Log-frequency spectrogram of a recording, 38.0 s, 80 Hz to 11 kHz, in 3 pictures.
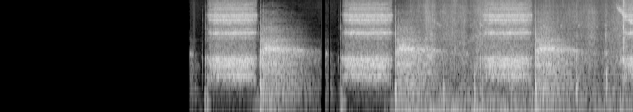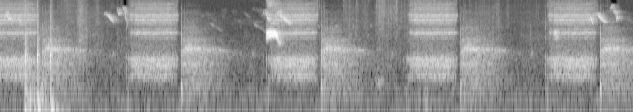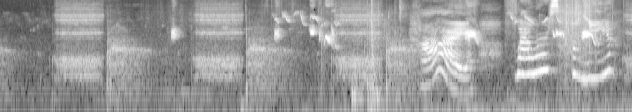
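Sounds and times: small birds chirping: 0:03.8 - 0:37.9
mechanical respirator breathing: 0:04.1 - 0:33.8, 0:36.3 - 0:37.9.

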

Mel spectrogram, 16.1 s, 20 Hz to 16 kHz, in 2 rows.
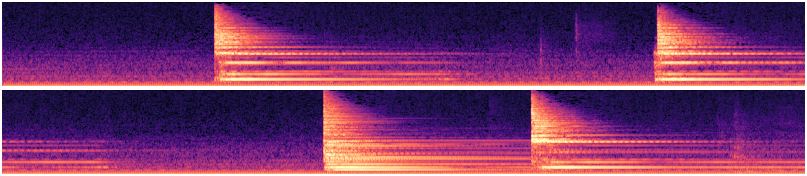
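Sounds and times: bell-like metal percussion strikes: 0:11.3 - 0:16.0.

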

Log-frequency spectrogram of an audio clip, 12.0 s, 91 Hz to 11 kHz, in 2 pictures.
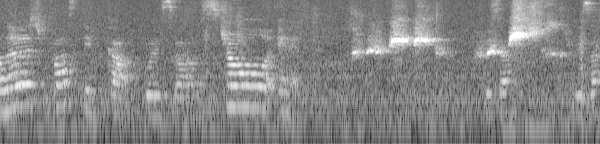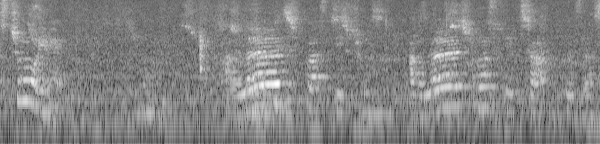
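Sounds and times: high-pitched whistle-like tones: 0:03.5 - 0:05.7.

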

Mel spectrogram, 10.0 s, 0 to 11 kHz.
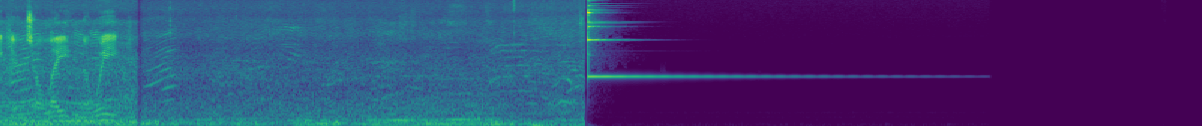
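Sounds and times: bell-like ding: 0:04.9 - 0:08.2.

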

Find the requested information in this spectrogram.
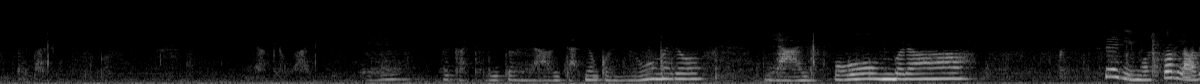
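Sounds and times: steady low hum: 0:00.0 - 0:12.0
person whispering: 0:00.2 - 0:01.3, 0:02.4 - 0:04.2.

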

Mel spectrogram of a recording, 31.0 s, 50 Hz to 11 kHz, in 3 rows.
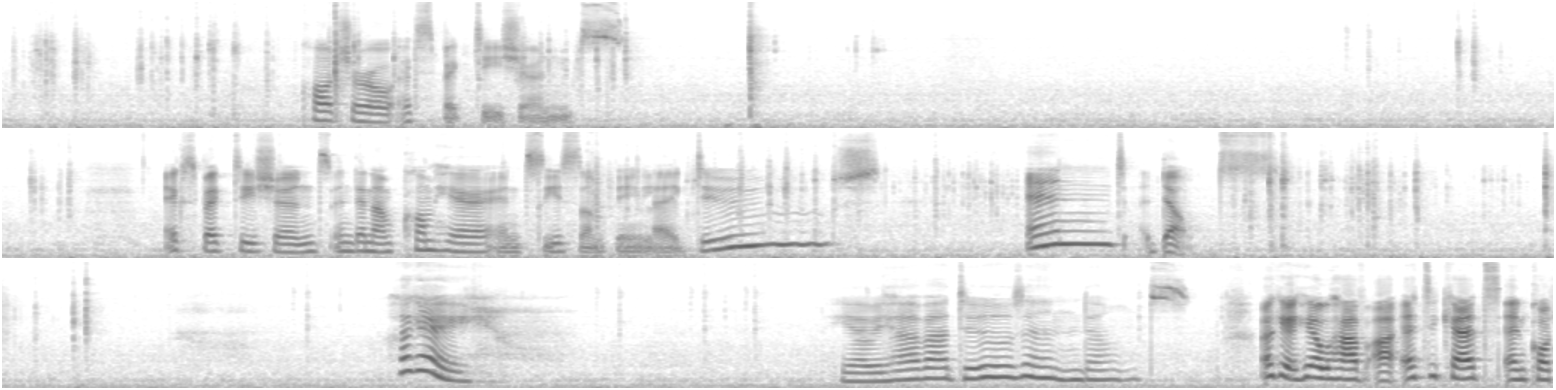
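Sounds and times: computer keyboard typing: 0:00.0 - 0:04.3, 0:05.0 - 0:05.9, 0:08.9 - 0:10.9, 0:14.0 - 0:17.2, 0:18.5 - 0:21.4, 0:24.6 - 0:25.8
steady low hum: 0:00.0 - 0:31.0.

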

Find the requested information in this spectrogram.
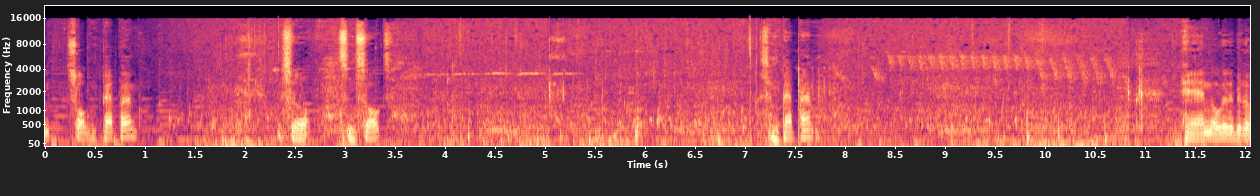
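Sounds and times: bird trilling: 0:03.6 - 0:05.5, 0:07.8 - 0:10.9.

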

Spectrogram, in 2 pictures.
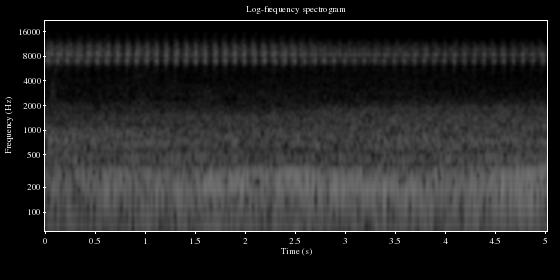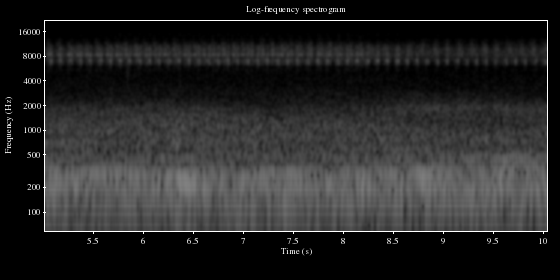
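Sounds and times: insects trilling: 0:00.0 - 0:10.0
low steady hum: 0:05.9 - 0:09.1.

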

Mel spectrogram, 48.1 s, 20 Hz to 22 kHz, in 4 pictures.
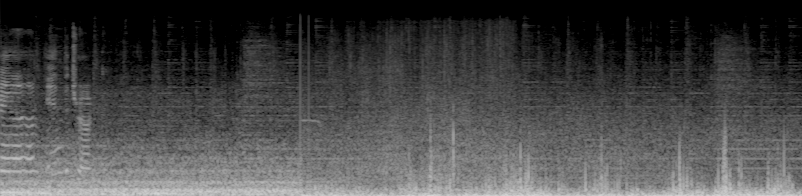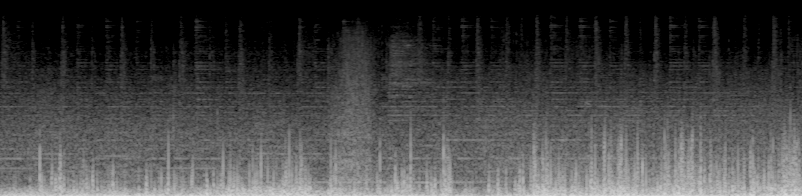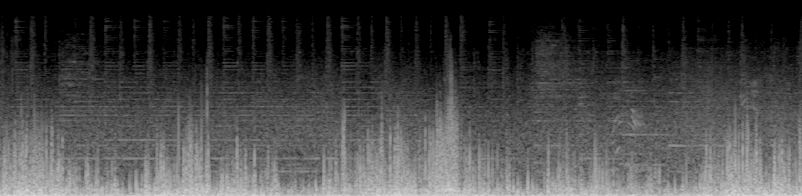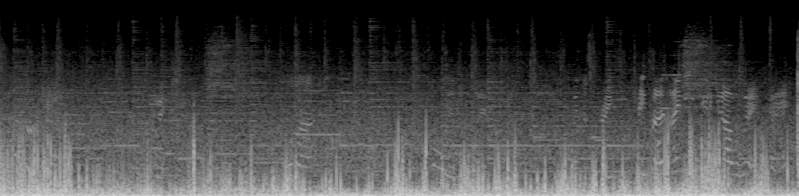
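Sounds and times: background music: 0:00.0 - 0:48.0
wind buffeting microphone: 0:00.0 - 0:48.0.

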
